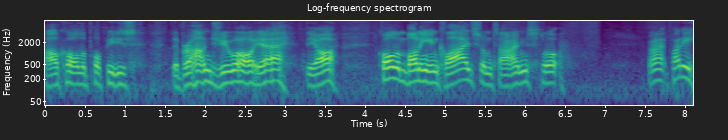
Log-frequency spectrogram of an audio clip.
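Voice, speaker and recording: Speaking with a British accent, a man with a fairly high pitch goes at a fairly slow pace, using ordinary pitch variation and long, frequent pauses. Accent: UK. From northwest England. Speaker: self-help vlogger. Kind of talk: live stream chat. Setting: outdoors. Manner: halting.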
